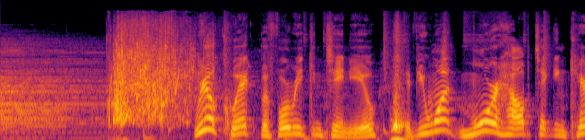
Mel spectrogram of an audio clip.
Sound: water splashing; upbeat music

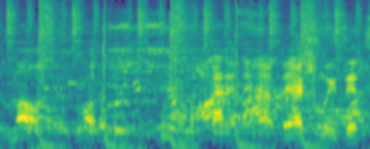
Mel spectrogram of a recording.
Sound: crowd talking

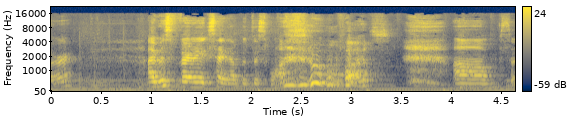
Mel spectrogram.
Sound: laugh

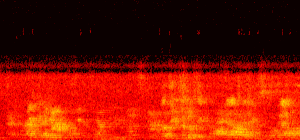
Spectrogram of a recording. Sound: people chattering distantly continues

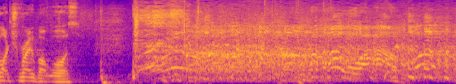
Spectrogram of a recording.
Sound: audience laughs

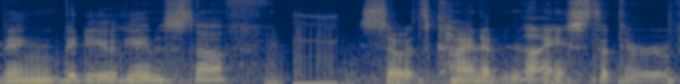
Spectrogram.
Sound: static

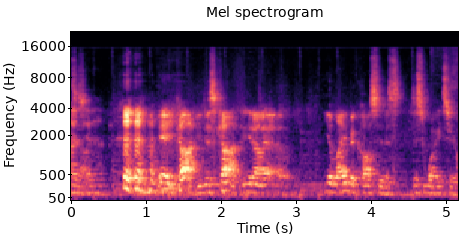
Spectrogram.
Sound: laughter

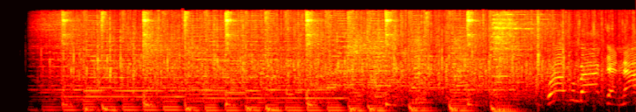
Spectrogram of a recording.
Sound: applause

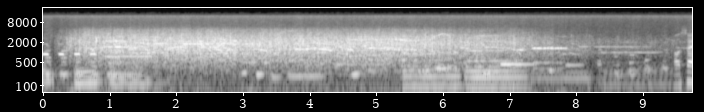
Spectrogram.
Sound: applause over music

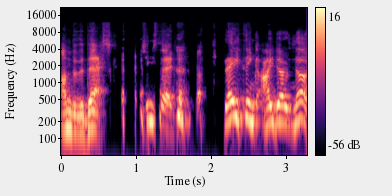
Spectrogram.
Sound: laugh

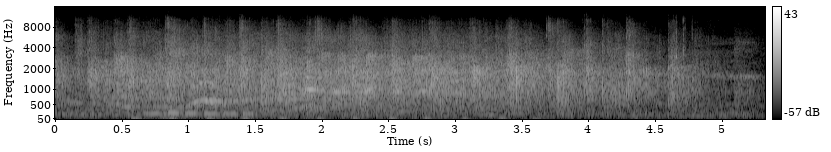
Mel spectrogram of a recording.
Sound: audience clapping and cheering

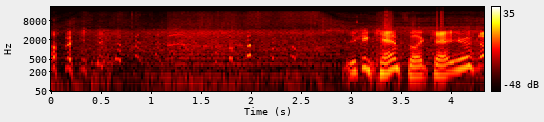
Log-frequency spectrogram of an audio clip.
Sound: laughs

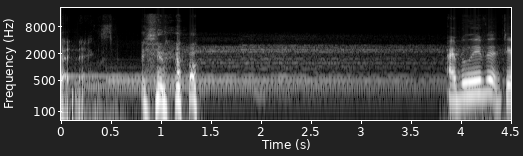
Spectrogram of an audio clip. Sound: laughs

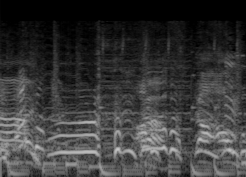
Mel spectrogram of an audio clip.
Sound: members start laughing out loud

